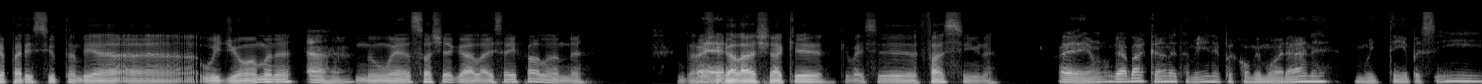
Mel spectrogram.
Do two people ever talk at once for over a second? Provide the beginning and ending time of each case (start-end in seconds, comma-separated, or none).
none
